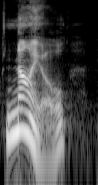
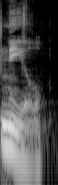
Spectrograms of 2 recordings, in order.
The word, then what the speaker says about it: Niall: Final letter is from, well, Niall, but sometimes people pronounce it Neil.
